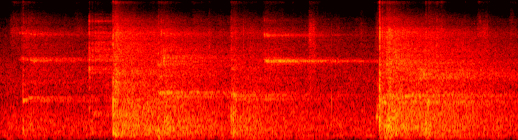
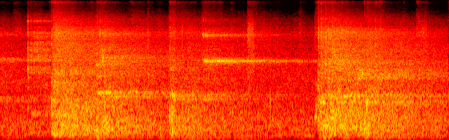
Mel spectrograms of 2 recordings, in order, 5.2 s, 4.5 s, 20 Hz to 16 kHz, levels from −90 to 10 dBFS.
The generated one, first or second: second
